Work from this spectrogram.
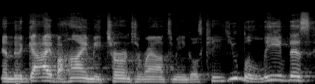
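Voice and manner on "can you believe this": incredibly angry, furious, exasperated grumble. Retelling what the guy behind in line said: imitating incredibly angry speech. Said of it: "Incredibly angry".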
